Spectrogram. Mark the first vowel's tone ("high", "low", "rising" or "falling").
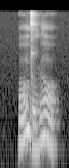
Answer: rising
